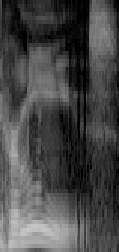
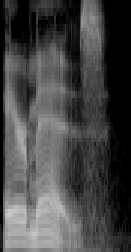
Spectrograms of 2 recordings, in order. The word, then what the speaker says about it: Hermès: A lot of people say Hermès. I've always said Hermès. It's actually Hermès, as in Pez.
